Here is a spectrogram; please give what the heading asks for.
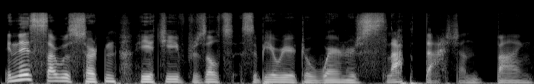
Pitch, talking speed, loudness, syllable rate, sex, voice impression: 110 Hz, 170 wpm, -21 LUFS, 4.6 syllables/s, male, very masculine, adult-like, middle-aged, thick, tensed, powerful, slightly dark, slightly hard, slightly muffled, fluent, cool, very intellectual, refreshing, very sincere, very calm, mature, friendly, very reassuring, unique, slightly elegant, very wild, sweet, lively, kind, intense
